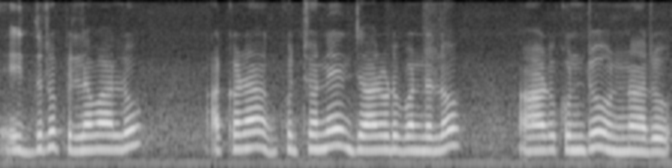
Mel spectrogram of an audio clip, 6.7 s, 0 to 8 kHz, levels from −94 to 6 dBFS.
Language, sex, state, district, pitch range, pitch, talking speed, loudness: Telugu, female, Andhra Pradesh, Annamaya, 215-250 Hz, 225 Hz, 60 wpm, -13 LUFS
